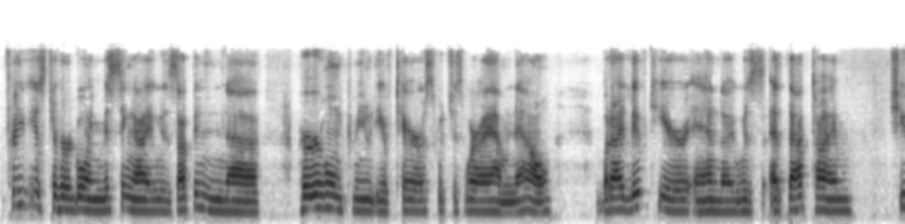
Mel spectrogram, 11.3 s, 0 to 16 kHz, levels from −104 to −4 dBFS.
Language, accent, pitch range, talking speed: English, American, 140-170 Hz, 170 wpm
